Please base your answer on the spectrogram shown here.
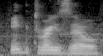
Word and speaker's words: Yggdrasil: I have run seeing how do you pronounce it? Yggdrasil.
